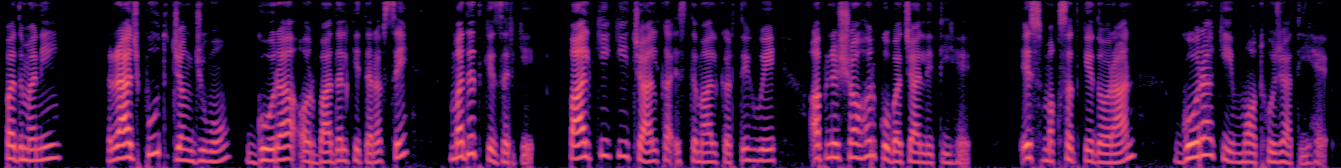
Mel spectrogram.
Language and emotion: Urdu, neutral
